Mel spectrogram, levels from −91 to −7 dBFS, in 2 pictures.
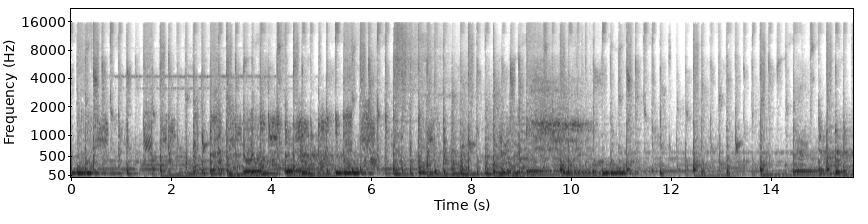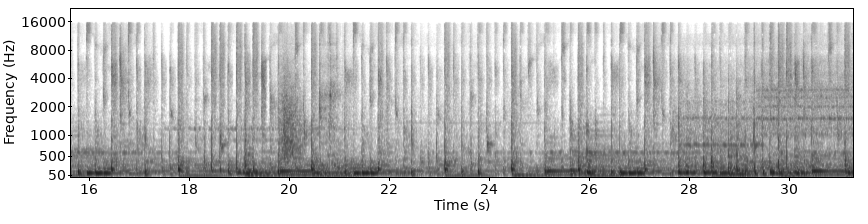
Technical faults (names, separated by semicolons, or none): gain pumping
